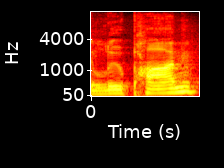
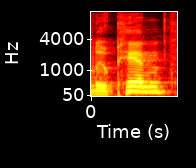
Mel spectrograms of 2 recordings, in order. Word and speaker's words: Lupin: This dub was the first dub produced in the English- speakaking world that used the Lupon pronunciation. Uh previously like the streamline dub had gone Lupin.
